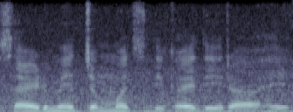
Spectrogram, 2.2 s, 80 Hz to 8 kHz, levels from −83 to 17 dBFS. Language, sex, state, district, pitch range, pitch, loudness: Hindi, male, Gujarat, Gandhinagar, 105-120 Hz, 115 Hz, -15 LUFS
